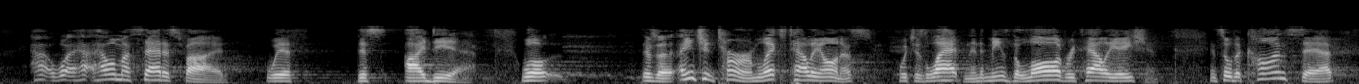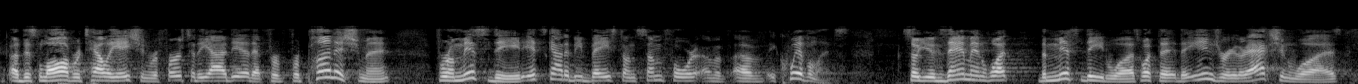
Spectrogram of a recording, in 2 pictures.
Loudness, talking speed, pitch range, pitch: -19 LUFS, 160 wpm, 150-200 Hz, 175 Hz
